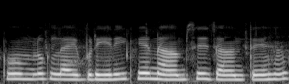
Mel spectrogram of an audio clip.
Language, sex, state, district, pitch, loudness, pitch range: Hindi, female, Bihar, Patna, 235 Hz, -13 LUFS, 225-250 Hz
